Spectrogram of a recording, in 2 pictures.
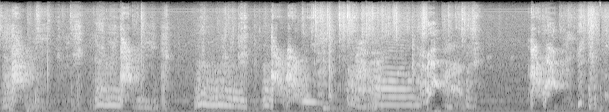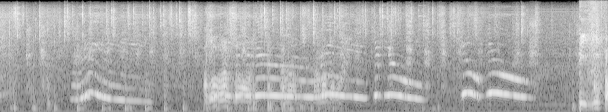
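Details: Pet dogs belonging to the owner, filmed for fun, giving a run of arched, rising-then-falling whines and howl-like yelps, several in quick succession, with short barks early on and a man's voice talking throughout the background.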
